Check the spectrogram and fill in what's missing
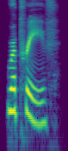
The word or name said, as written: reprieve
